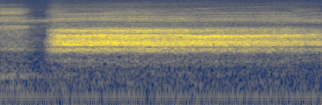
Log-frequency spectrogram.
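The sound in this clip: A long, steady exhale through the nose or mouth during a yoga sequence, as the left leg is lowered to the mat. It begins after a brief quiet pause and continues as an even, breathy hiss to the end.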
